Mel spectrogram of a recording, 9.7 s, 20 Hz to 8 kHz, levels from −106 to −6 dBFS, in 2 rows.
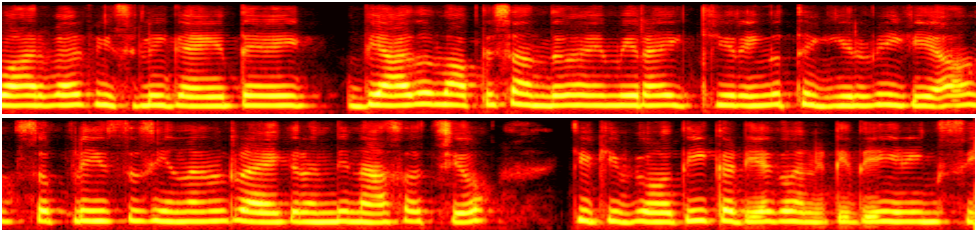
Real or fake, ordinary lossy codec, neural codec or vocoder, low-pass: fake; none; codec, 16 kHz, 4.8 kbps, FACodec; 7.2 kHz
